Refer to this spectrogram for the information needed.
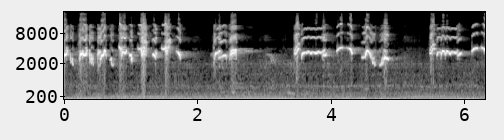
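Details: Energetic Oriental magpie-robin song meant to stimulate silent birds: rapid chirpy notes, then looping whistled phrases repeated in bursts with brief gaps, over a low background hum.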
